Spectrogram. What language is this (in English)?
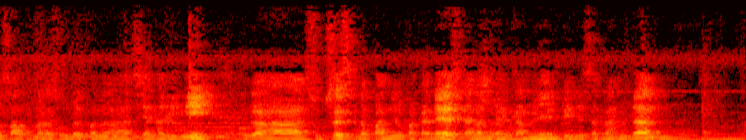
Indonesian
